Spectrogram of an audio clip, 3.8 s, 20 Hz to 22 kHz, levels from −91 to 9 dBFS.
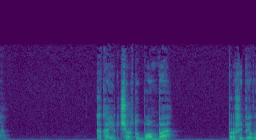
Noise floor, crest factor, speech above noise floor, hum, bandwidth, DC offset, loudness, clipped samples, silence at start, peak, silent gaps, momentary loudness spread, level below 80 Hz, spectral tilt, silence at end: -62 dBFS; 22 dB; 34 dB; none; 15.5 kHz; under 0.1%; -28 LUFS; under 0.1%; 0 s; -10 dBFS; none; 14 LU; -58 dBFS; -2.5 dB/octave; 0 s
